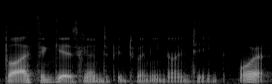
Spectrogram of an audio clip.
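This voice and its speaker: A man with a croaky, gravelly voice chats loosely over his game footage, stopping and restarting his sentences. His voice is low and dark, and it rises and falls a lot as he rambles. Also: big pitch swings, brisk. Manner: hesitant, many fillers and restarts. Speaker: gaming channel host. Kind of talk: rambling let's play commentary.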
